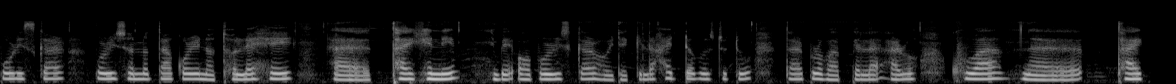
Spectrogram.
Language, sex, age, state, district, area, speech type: Assamese, female, 18-30, Assam, Chirang, rural, spontaneous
